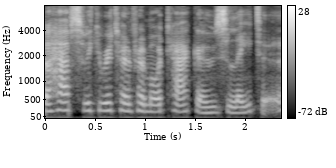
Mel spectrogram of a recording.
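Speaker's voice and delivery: put-on mimicked British accent. Repeating a line just heard in a game, imitated British accent. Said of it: "hearing them say tacos with the British accent".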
